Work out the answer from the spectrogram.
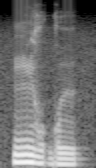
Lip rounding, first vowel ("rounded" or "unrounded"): unrounded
